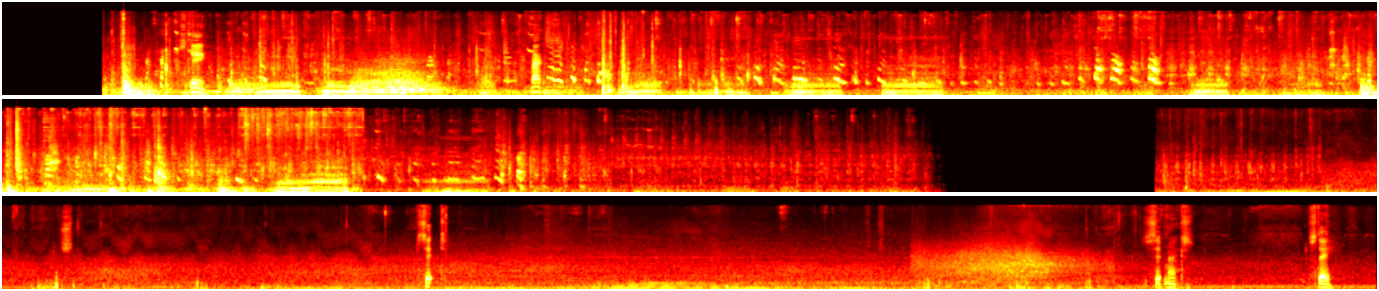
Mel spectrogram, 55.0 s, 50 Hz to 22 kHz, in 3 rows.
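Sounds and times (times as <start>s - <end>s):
dogs whining and yipping: 1.4s - 30.8s
low rumble: 48.7s - 52.1s.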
